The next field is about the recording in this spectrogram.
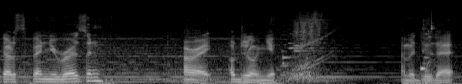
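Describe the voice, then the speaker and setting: A man's voice: fairly low pitch, normal speed. A man streaming a video game, giving casual commentary in a laid-back, offhand, joking way. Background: game music.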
